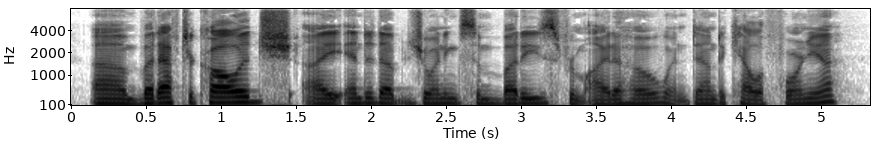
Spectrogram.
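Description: This man has an ordinary speaking voice, fairly high in pitch, with an American accent and fairly even intonation at a fairly quick pace. The sound is dry and close with no echo, on a very clean recording with a silent background. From Washington State, US. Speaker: outdoor hunting filmmaker. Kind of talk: casual interview chat. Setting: hotel room.

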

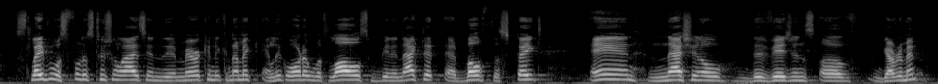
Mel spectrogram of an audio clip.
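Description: This man has a high voice. He talks at a very fast pace. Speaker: academic lecturer. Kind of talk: lecture. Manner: animated.

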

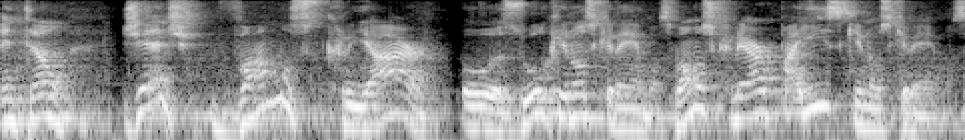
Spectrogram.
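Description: A man with an English accent speaks at a moderate pace in a high voice, his pitch swinging very widely, over noticeable background noise and audible room echo. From US Northeast (Connecticut). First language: English (speaking Portuguese). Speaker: airline president. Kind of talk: interview.

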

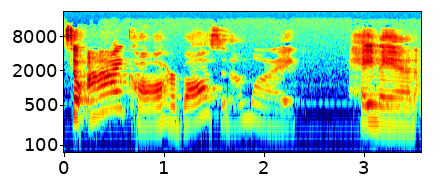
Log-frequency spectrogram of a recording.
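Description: A woman with a high voice, fairly slow, amid noticeable background noise. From Mississippi Delta.

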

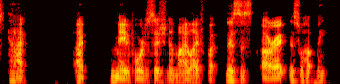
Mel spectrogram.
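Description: A man's raspy, put-on character voice at medium pitch and a moderate pace. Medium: actual play. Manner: rueful, muttering to himself.

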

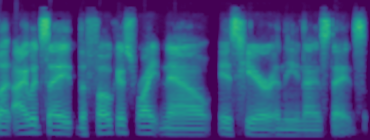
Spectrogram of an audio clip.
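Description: A man speaks fairly quickly in a normal speaking voice. His pitch is fairly low and his intonation fairly even. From Florida, Tampa. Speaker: restaurant franchise growth strategist. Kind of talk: interview.

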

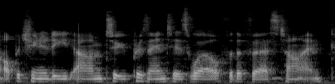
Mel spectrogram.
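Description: The speaker is a woman with an Australian accent. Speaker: health psychologist, associate professor. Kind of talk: interview. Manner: hesitant with frequent fillers.

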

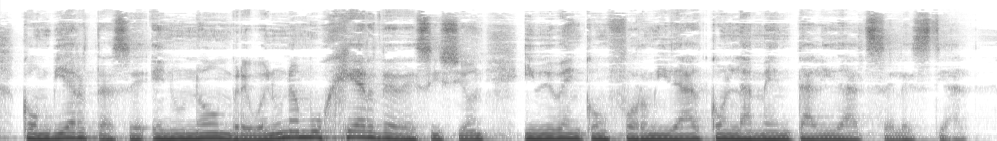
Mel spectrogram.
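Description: A dark, mellow, somewhat breathy voice moves at a fairly slow pace with very even loudness and hardly any pauses. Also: man, medium pitch for a man, ordinary pitch variation. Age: 30s. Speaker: preacher. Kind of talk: sermon. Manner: formal.

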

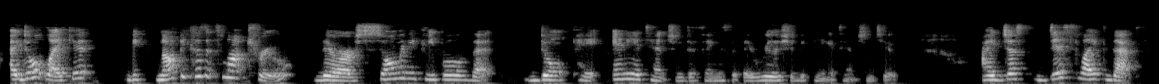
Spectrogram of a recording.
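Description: Fairly high in pitch with vocal fry, the woman's voice makes very wide pitch swings and big swings in loudness. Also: moderate pace. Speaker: podcast co-host, financial advisor. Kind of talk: casual chat.

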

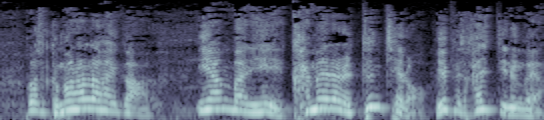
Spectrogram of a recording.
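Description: A man is speaking. Noticeable background noise is audible behind him. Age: 50s. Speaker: travel show guest. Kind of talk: casual chat. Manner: animated.

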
